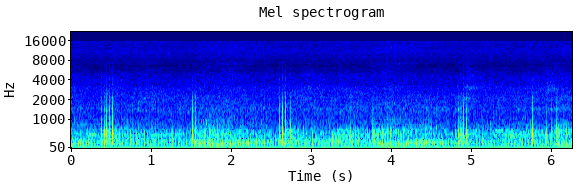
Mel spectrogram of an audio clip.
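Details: A male cat purring steadily, a low continuous rumble with regular rhythmic pulses, broken by brief brighter bursts of higher sound every second or so.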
